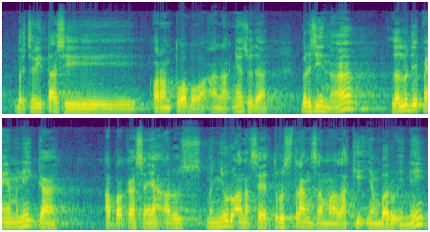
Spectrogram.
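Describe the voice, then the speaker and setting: A man preaching a sermon, telling a counseling story with lively swings between loud urging and hushed tones. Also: on the high side. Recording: long hall reverb.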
